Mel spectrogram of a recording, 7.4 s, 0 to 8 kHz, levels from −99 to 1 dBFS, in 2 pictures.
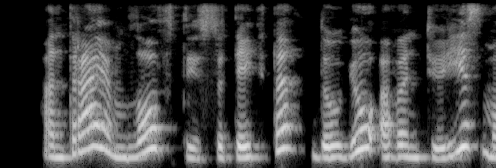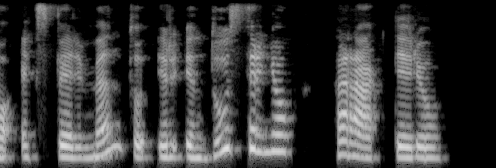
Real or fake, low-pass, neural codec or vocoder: fake; 7.2 kHz; vocoder, 44.1 kHz, 128 mel bands every 256 samples, BigVGAN v2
